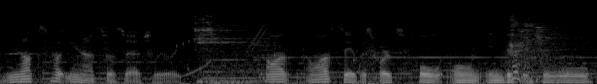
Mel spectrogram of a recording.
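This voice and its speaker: A young man giving casual, informal gameplay commentary, often halting and repeating his words. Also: sits low, vocal fry, music in the background. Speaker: gaming streamer. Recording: noisy home microphone, clicks.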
